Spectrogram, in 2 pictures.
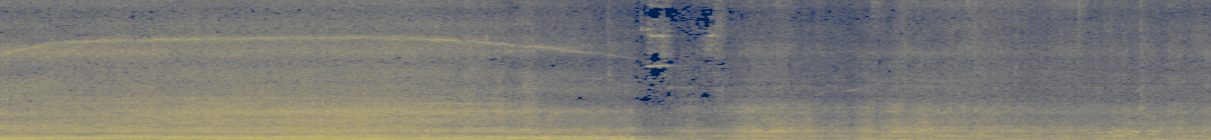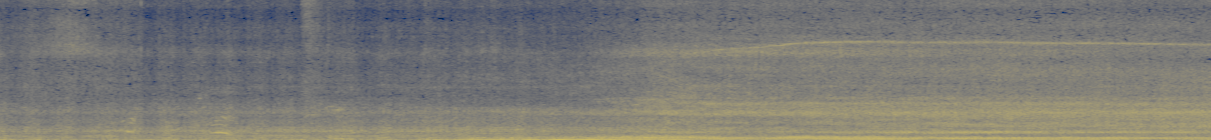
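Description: Rear-loading garbage compactor truck running in the street, its diesel engine sounding steadily throughout, quieter for a stretch in the middle and surging louder about two-thirds of the way through.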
